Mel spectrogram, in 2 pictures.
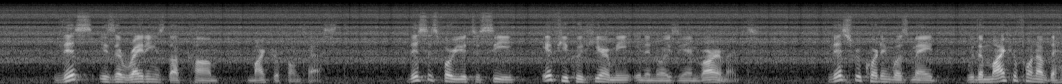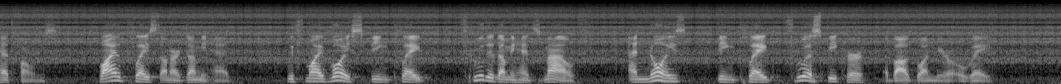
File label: noise noise gate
